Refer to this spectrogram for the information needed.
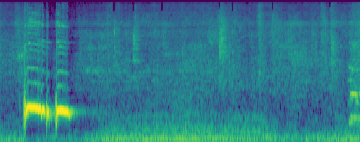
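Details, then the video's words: A white zebra dove lure recording opens with one loud burst of three full coos. A steady low engine-like drone runs underneath throughout. "Perkutut putih suara besar sangat ampuh buat pancingan, malas bunyi langsung nyaut"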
